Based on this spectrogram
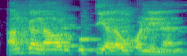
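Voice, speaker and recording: A man's voice: a little high, lively intonation, a little fast, fairly bright tone, dull audio, voice pushed down. A man with a Sri Lankan Tamil accent voicing a sixteen-year-old boy who pleads sorrowfully in a told story. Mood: heartbroken. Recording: echoey hall with crowd.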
